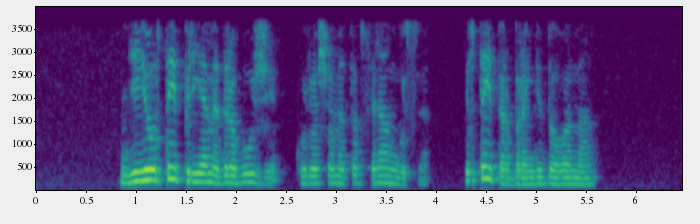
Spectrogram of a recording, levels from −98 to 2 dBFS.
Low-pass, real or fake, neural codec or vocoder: 3.6 kHz; real; none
